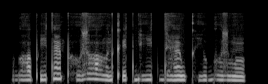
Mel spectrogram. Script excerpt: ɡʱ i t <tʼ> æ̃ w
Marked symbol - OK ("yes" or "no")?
no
